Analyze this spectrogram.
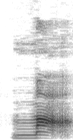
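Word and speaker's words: мама: be put there and how does it sound does it sound like a doesn't sound like oh doesn't sound like e it sounds like ah ma like Arctic okay um let's look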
